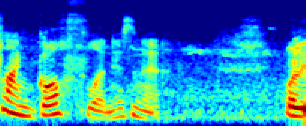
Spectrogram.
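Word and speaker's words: Llangollen: it I think it's Lang golin isn't it well it's Welsh so you say it as if you got cold and the Ponto silic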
